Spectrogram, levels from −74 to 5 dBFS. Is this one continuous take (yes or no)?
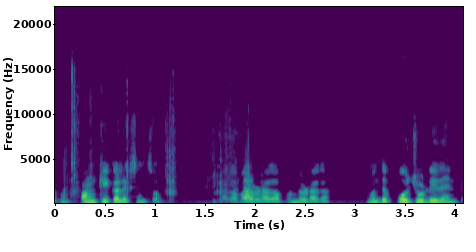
no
